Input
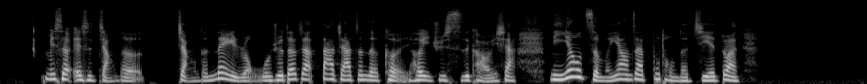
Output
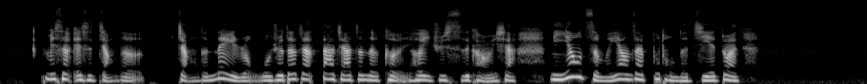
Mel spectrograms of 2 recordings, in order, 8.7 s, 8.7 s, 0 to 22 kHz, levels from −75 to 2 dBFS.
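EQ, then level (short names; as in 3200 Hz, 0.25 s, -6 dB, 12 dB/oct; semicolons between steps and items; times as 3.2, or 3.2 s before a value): Butterworth band-stop 730 Hz, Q 0.9; band shelf 1700 Hz +9.5 dB 2.6 oct; fixed phaser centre 2700 Hz, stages 6; +2.0 dB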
